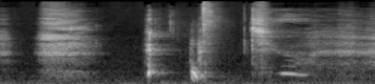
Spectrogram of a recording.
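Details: Simulated sneeze-denial clip: a breathy in-breath, then two sharp, partly held-back sneezes and a soft exhale, from someone recovering from illness and unusually sensitive, saying "I don't have to sneeze."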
